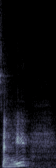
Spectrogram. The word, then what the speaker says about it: SAIE: Apparently it's just SAIE.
